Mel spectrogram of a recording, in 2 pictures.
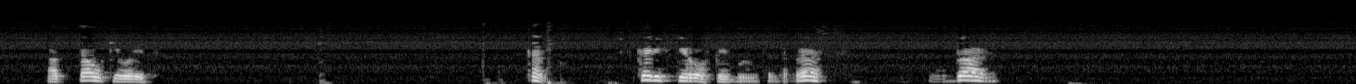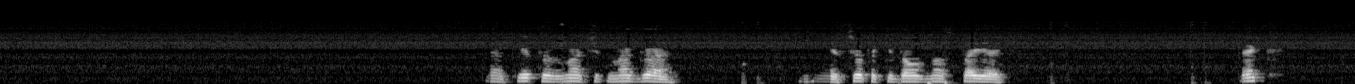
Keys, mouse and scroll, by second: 5.4 i, 6.8-19.1 drag, 20.9 click, 22.8 g, 24.0 click, 25.4-26.4 drag.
